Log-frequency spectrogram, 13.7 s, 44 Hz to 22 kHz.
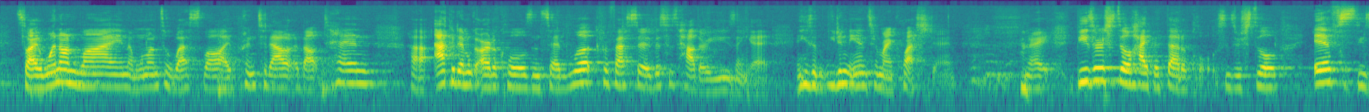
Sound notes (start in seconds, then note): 9.8 audience chuckling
